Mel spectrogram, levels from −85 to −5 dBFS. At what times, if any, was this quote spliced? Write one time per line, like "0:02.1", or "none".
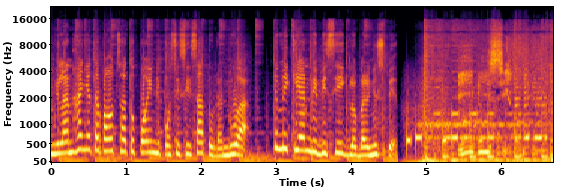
0:02.8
